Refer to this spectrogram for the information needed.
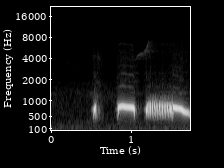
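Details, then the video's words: Spotted dove giving its calling coo (gáy gọi): a short clipped note, a flat held coo, then a rolled, quavering coo that slides downward at the end, all low and mellow. "cu gáy thúc và gáy gọi/ cu gay kich boi nhanh noi gù"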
